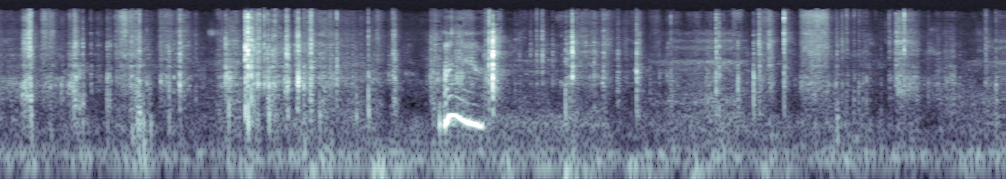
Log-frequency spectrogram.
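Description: Paper rustling and crinkling as hands fold and press a small paper basket together, with scattered crisp clicks and scrapes. There is a short hum from a voice about four and a half seconds in.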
